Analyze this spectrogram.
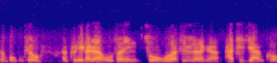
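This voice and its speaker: In a normal speaking voice, a man keeps a fairly quick pace. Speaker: special forces soldier and amateur marathon runner. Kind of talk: phone interview. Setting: phone call from office. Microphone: phone line volume drops at times.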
